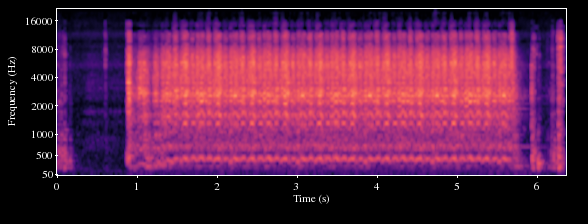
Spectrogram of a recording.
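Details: 1979 Chevrolet C10 Bonanza Big 10 with 305 two-barrel V8, cold start after sitting about a month: quick cranking catches into a busy, slightly lumpy run that steadies out; normal cold start.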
